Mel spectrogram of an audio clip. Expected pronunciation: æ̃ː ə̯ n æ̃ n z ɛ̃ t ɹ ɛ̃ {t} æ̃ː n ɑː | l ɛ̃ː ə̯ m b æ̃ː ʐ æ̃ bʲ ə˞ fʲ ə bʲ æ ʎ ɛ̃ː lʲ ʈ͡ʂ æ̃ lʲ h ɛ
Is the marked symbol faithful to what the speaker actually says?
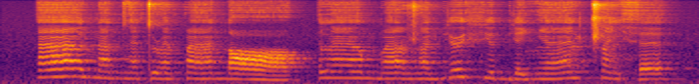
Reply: no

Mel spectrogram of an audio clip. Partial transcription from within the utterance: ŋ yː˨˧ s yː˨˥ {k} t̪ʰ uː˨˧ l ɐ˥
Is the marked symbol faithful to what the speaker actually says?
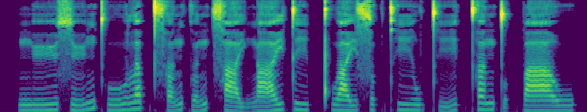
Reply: no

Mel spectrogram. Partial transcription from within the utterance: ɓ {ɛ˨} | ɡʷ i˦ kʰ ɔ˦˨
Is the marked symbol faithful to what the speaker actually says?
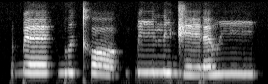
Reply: no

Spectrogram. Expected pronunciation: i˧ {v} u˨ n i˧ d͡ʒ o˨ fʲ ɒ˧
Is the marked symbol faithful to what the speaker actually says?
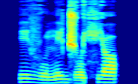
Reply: yes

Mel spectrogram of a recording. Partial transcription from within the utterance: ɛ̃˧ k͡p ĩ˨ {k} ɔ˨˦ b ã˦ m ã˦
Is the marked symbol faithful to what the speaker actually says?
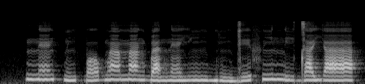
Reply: no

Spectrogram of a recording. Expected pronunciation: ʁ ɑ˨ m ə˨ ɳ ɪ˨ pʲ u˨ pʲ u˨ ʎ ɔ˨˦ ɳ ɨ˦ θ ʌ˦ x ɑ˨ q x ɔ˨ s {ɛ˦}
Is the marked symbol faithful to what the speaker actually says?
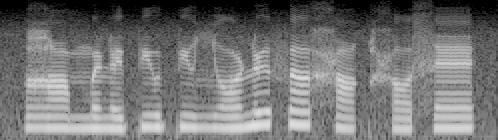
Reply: yes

